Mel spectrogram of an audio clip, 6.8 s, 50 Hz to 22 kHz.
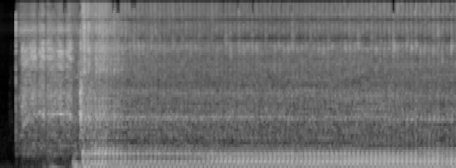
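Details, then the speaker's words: BMW F650 GS single, previously bucking and stalling at high speed, after a fuel tank clean, new pump strainer, new inline fuel filter, G650GS Sertao injector and TPS reset: cranks briefly, catches and settles into a steady, even thump; normal start and idle without stalling. "so now I've got the bike running without stalling"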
